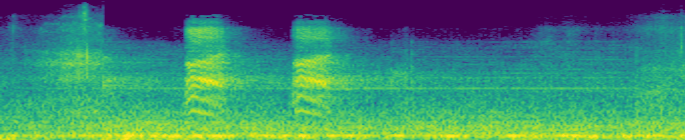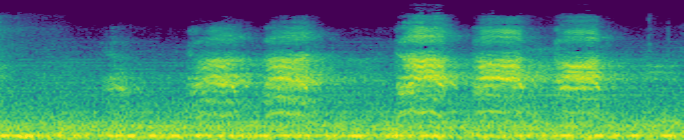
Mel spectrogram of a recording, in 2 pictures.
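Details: Several crows at a factory pest-control site, apparently having spotted a falconer's hawk just before it is flown to scare them, give harsh, hoarse caws in short bursts, about ten over ten seconds, over a steady low rumble of wind or distant traffic.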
